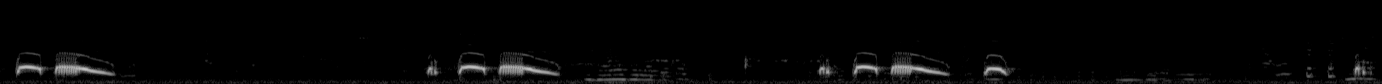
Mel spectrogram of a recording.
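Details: Spotted dove calling to provoke other doves. Three phrases of short coos run into a long downward coo and a final short note, while quieter, deeper cooing and murmurs fill the gaps.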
